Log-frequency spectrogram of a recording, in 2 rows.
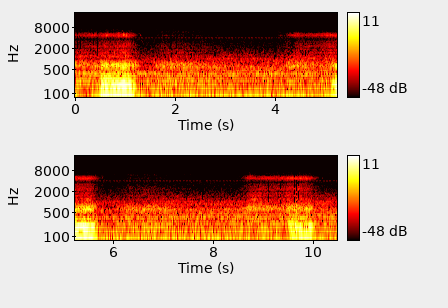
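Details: Adult woman snoring in deep REM sleep with deep breathing and lip blowing: slow, regular low rumbling snores about four seconds apart, roughly 13 breaths a minute, over steady room hiss.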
